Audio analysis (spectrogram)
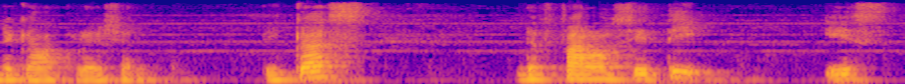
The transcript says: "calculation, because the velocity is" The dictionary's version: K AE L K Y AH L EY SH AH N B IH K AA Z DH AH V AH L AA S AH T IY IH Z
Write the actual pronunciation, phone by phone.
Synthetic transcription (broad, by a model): K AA L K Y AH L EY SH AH N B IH K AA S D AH F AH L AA S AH T IY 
